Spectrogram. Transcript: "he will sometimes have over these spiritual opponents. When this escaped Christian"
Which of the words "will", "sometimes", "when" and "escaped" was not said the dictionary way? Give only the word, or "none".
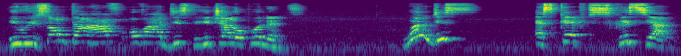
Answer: sometimes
